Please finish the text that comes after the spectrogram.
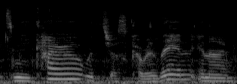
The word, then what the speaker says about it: Kara: Kara, same difference, it's pronounced Kara.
